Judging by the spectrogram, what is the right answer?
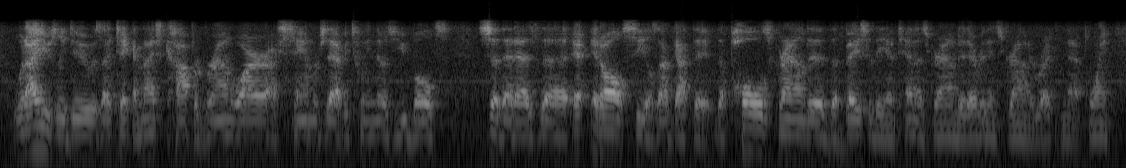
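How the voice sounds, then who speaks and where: A man's very deep, low voice at a fairly quick pace, with ordinary pitch variation and audible room echo. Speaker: CB radio hobbyist and channel host. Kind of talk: live stream chat reading viewer comments. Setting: live stream from home. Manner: casual, halting with fillers.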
